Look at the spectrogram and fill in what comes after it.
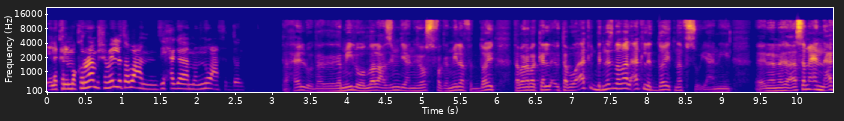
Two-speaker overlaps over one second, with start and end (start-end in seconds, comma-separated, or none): none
